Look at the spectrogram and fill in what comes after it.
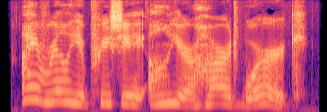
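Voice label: i really appreciate all your hard work, female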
